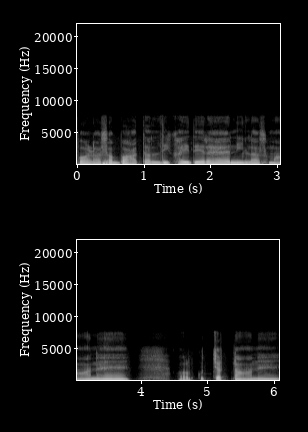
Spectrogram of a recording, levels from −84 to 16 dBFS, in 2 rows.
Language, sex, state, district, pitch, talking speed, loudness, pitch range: Hindi, male, Maharashtra, Aurangabad, 100 Hz, 140 wpm, -19 LUFS, 95-105 Hz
